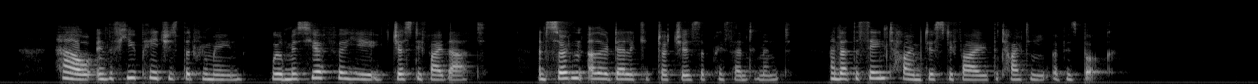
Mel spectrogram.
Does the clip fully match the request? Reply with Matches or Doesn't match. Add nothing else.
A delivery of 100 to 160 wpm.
Matches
